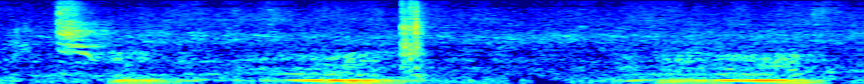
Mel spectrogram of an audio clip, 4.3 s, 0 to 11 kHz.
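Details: Lions, two Styx females with eight cubs, filmed on safari on July 9, 2016; low, soft moaning calls near the bottom of the range, several drawn-out grunts spaced about two seconds apart, with faint clicks and background hiss.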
